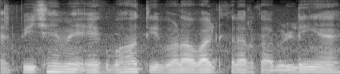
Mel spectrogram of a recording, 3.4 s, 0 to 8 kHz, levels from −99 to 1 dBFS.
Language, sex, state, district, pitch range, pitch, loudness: Hindi, male, Jharkhand, Ranchi, 95-100 Hz, 95 Hz, -18 LUFS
